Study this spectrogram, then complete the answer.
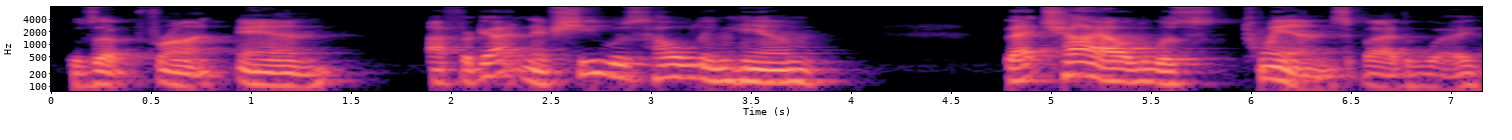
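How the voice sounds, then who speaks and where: Speaking very slowly with a Southern accent, the man has a medium pitch that swings very widely. Room echo is audible. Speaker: actor and stand-up comedian. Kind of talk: interview. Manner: halting.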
